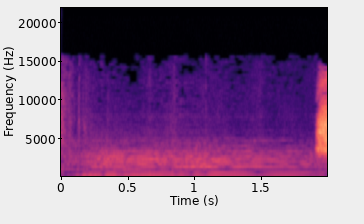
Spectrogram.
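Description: A cow mooing: one long call lasting about two seconds, its pitch rising slightly.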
